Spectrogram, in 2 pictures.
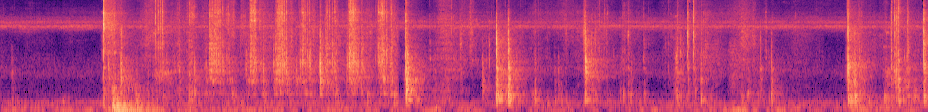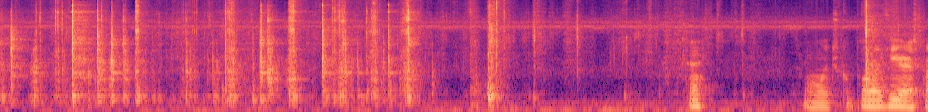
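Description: Metal engine parts click and rattle as hands work on them.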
